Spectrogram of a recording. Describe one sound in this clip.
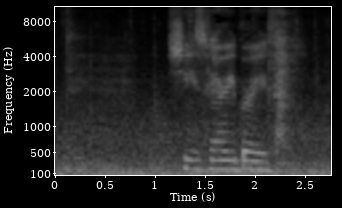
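A young woman speaks gently.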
